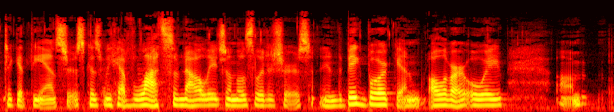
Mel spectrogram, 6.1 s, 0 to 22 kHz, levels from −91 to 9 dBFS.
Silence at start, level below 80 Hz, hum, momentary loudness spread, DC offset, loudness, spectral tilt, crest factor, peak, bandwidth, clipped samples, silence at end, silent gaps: 0.05 s; -56 dBFS; none; 10 LU; under 0.1%; -17 LUFS; -4.5 dB/octave; 18 dB; 0 dBFS; 14.5 kHz; under 0.1%; 0.25 s; none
